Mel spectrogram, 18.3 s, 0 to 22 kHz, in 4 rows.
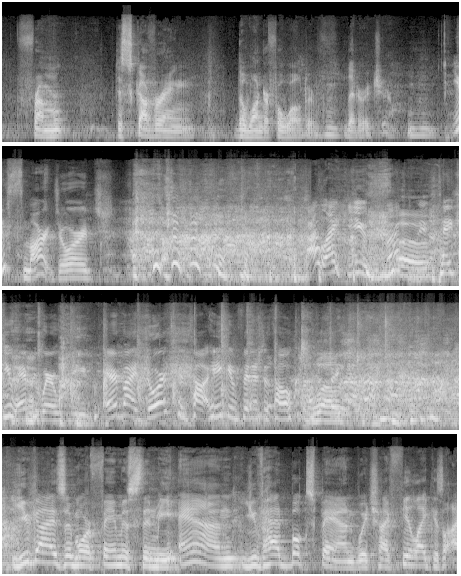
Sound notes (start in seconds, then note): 5.8 audience laughing; 13.7 audience laughing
